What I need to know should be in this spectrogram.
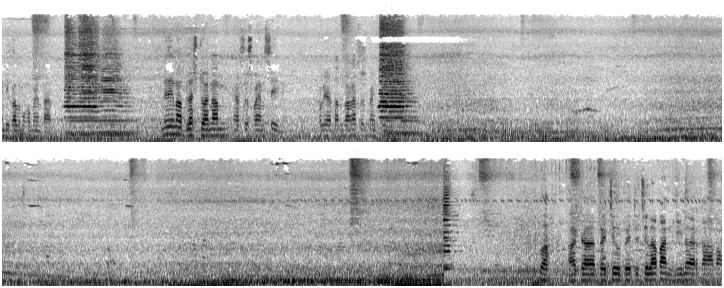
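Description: A bus engine rumbles deeply as the bus slowly pulls out.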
